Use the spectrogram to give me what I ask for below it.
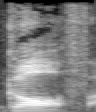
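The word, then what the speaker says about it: Gough: Golf. I forgot he pronounces his name like that.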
